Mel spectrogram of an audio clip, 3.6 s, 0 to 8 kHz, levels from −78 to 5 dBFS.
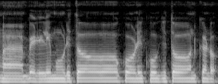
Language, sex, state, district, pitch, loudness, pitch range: Kannada, male, Karnataka, Chamarajanagar, 105 Hz, -12 LUFS, 105-110 Hz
